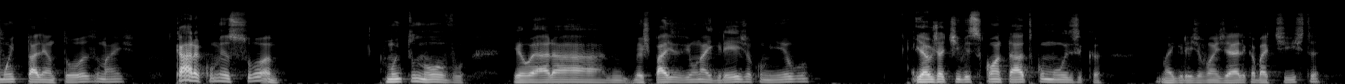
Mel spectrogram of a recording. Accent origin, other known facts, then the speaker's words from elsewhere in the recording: Rio Bonito, Rio de Janeiro, Brazil; also born or lived in São Gonçalo; eu nasci em São Gonçalo, cara. Nasci em São Gonçalo, terra boa aí do Rio de Janeiro, para quem conhece. E aí eu fui morar em Rio Bonito, cresci em Rio Bonito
